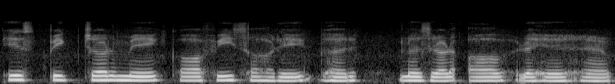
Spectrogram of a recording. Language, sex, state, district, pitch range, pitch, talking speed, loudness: Hindi, female, Bihar, Patna, 170-195 Hz, 180 Hz, 95 wpm, -14 LUFS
